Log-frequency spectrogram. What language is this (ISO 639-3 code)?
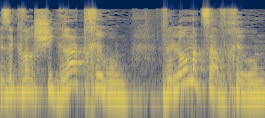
heb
